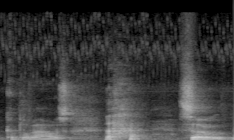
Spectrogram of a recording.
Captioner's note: laughs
